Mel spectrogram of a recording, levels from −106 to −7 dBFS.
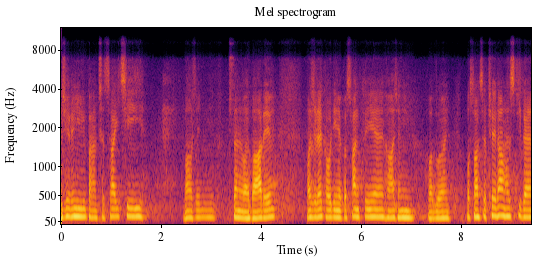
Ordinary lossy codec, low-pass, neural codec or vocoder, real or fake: Opus, 24 kbps; 7.2 kHz; codec, 16 kHz, 0.5 kbps, FunCodec, trained on Chinese and English, 25 frames a second; fake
